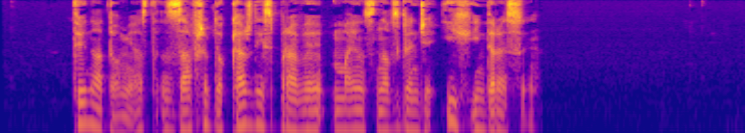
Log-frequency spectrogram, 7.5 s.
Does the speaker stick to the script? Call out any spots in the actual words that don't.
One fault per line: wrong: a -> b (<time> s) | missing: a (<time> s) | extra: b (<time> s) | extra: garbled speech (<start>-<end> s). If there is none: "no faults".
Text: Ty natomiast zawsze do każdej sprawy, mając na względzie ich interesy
no faults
